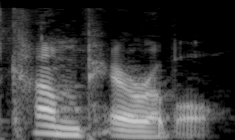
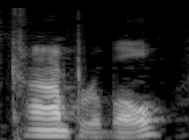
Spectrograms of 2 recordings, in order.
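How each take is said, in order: First: The stress is on the second syllable. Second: The stress is on the first syllable. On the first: The speaker calls it wrong. "which is bad pronunciation" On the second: The speaker calls it right. "because the word is comparable"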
